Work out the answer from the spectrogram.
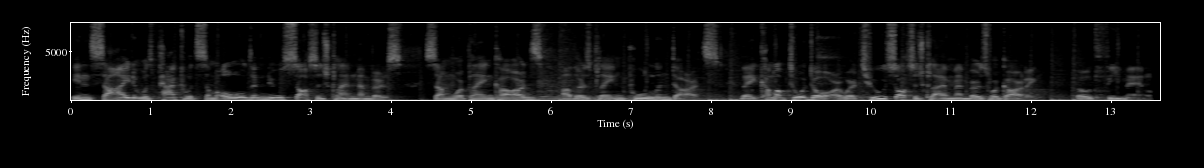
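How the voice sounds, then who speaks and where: A man's voice: medium pitch, lively intonation, slow pace. Male narrator, mid-range voice, scripted storytelling, music bed. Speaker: voice actor, narrator. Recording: music under the voice.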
